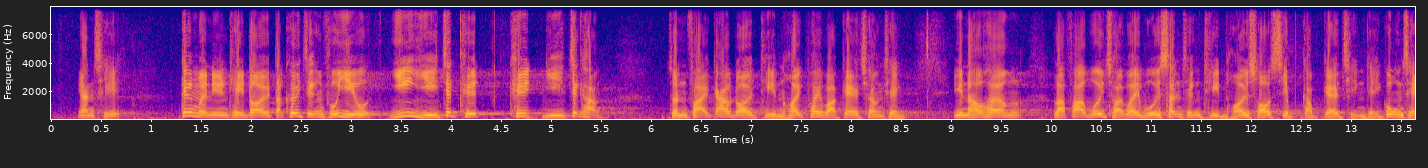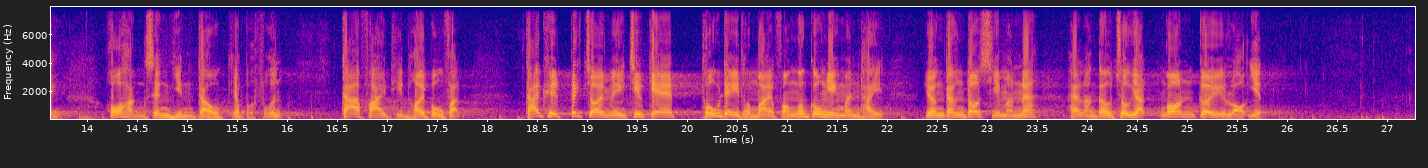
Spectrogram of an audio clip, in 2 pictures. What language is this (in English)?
Cantonese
